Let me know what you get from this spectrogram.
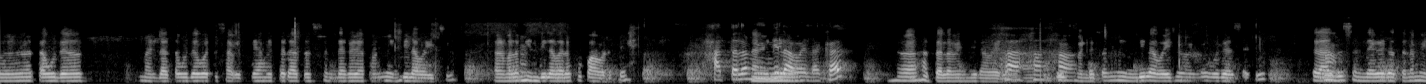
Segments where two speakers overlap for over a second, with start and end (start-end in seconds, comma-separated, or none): none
